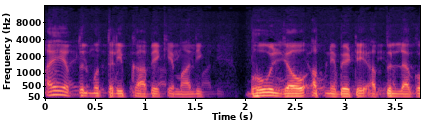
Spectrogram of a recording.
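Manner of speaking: ordinary talk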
